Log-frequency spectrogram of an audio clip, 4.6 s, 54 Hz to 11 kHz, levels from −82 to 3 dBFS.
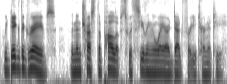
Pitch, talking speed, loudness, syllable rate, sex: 125 Hz, 200 wpm, -20 LUFS, 5.6 syllables/s, male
